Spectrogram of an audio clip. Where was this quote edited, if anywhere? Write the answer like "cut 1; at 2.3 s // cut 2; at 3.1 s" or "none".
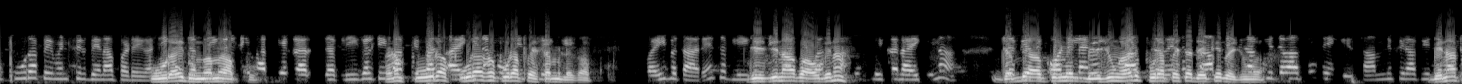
none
